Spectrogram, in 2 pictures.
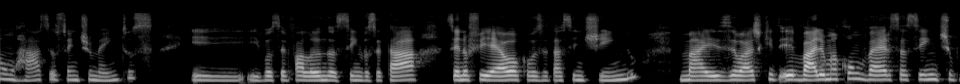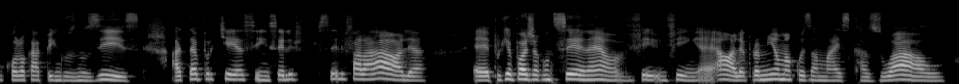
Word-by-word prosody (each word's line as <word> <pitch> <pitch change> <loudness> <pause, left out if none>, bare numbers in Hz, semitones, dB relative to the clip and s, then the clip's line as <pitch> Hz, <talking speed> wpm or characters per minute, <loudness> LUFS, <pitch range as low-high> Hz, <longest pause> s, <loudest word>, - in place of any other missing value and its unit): honrar 210 -4 -5
seus 210 - -10
sentimentos 210 +6 -6 0.5
e 190 -2 -5
e 190 -2 -6
você 195 +1 -3
falando, 195 0 +2
assim, 190 +1 -2
você 185 0 -6
está 195 +4 +3 0.3
sendo 210 0 +2
fiel 200 -2 +5
ao 205 - +4
que 205 - -14
você 190 -1 -4
está 190 +1 -4
sentindo. 205 - -3 0.4
Mas 195 -1 +3
eu 210 -1 +5
acho 200 +1 +3
que 235 - -4 0.2
vale 210 +1 +8
uma 235 +1 +1
conversa, 225 -4 +1
assim, 225 +1 -1
tipo, 215 -2 -6
colocar 205 0 -3
pingos 195 -2 -7
nos 180 0 -8
"is". 195 -5 -1 0.3
Até 195 +5 -1
porque, 245 -1 -3
assim, 220 -3 -5
se 190 - -7
ele 230 +2 -2 0.2
se 250 - -9
ele 250 -1 -5
falar: 240 0 +3
"Olha". 190 -3 -2 0.5
É, 195 0 +3
porque 210 +5 0
pode 235 -1 +5
acontecer, 225 +1 +2
né, 215 +1 +2 0.2
enfim 195 +3 -5
enfim, 190 -1 -5
eh: - - -5
"Olha, 200 -4 +2
para 210 +2 -2
mim 220 +3 +1
é - - +2
uma 225 -2 +1
coisa 205 -3 -6
mais 180 -1 -6
casual". 180 0 -1
205 Hz, 170 wpm, -25 LUFS, 190-225 Hz, 0.5 s, vale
